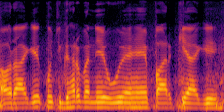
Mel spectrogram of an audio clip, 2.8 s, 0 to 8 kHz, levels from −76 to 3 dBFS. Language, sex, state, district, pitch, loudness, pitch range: Hindi, male, Uttar Pradesh, Lucknow, 130 Hz, -12 LUFS, 125-135 Hz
